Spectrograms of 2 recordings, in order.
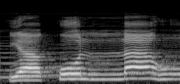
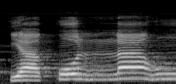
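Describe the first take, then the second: Both takes have the same delivery.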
